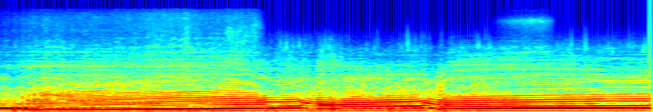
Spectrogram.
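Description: KTM supermoto motorcycle engine pulling hard out of a corner under full throttle, its pitch climbing steadily. It dips briefly at upshifts about three seconds and four and a half seconds in, then rises again through each gear.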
